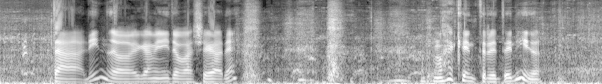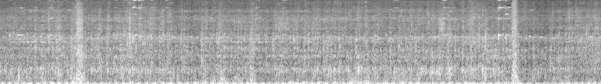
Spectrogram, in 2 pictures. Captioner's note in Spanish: risas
